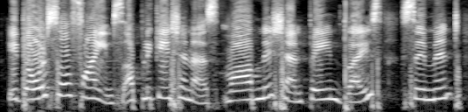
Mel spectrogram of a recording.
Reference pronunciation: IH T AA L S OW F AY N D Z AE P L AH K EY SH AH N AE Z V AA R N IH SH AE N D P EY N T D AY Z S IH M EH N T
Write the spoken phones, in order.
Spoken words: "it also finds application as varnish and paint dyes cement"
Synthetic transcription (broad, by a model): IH T AA L S OW F AY N D S AE P L AH K EY SH AH N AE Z V AA R N IH SH AE N D P EY N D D AY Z S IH M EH N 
